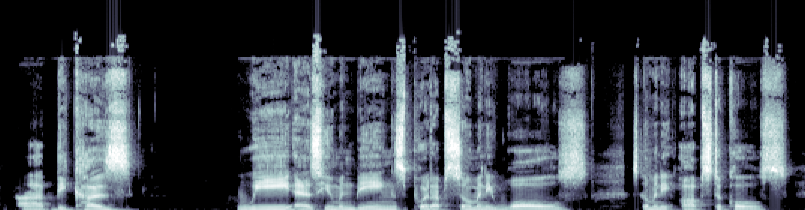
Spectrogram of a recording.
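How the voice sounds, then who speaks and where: With a Canadian accent, a man talks at a very slow pace in a flat monotone, his loudness very even, on a very clean recording with a silent background. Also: fairly low pitch for a man. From Canada. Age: 50s. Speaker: theater director. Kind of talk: interview. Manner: halting.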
